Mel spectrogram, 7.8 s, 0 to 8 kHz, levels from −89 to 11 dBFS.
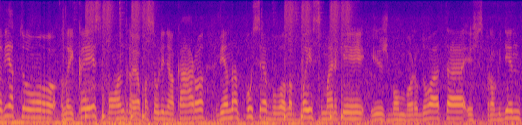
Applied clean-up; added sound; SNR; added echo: none; Drum kit; 8 dB; none.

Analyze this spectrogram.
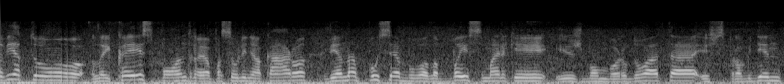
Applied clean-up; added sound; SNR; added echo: none; none; none; none.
